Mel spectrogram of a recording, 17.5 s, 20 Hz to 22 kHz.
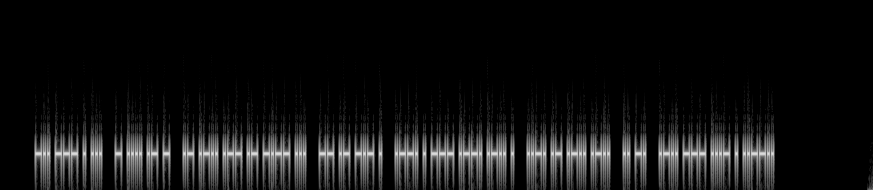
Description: Morse code, heard as a keyed tone, about 30 wpm, 700 Hz. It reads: DOES THAT ALWAYS MAKE PEOPLE FALL IN LOVE?
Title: Sentences from Top 1000 Words - Review Part 2 - 30wpm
